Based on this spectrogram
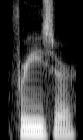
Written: freezer

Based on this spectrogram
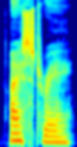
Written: ice tray

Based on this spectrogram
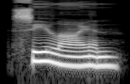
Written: sea lion

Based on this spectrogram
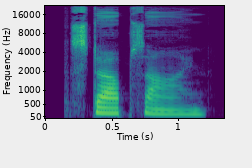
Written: stop sign

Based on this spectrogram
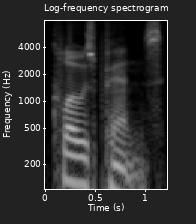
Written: clothespins

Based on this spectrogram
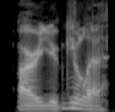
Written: arugula

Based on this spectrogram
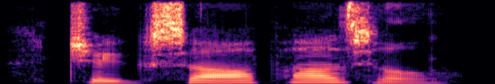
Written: jigsaw puzzle

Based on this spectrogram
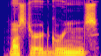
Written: mustard greens

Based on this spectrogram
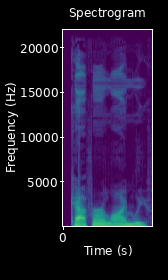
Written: kaffir lime leaf

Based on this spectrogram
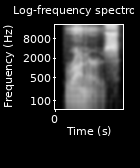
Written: runners

